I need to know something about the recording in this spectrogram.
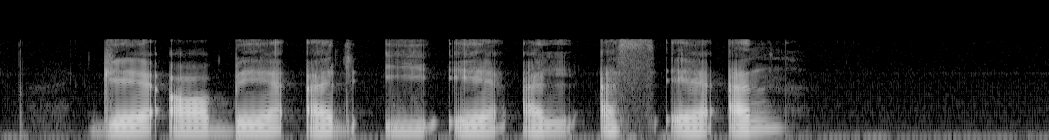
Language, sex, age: Norwegian, female, 30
